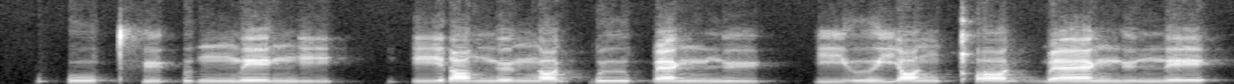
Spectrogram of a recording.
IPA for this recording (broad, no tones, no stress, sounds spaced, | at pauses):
ʔ u t̪ʰ y ʔ ɯ ŋ͡m e ŋ i | ʔ i ɾ ɑ n̪ ø ŋ ɑ k͡p ɯ ɓ æ ŋ n̪ y | j ɯ j ɑ ŋ qʼ ɑ ɡ͡b æ ŋ y n̪ e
